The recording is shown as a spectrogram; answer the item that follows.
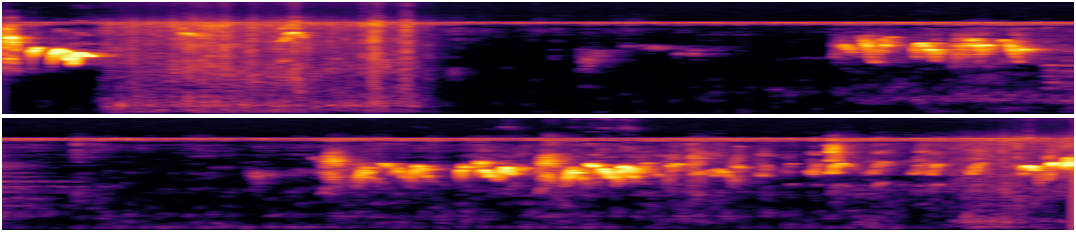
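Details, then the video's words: Young sooty-headed bulbul during a vocal test: a burst of rustling and wing noise opens, then bouts of quick, bubbly chirped phrases with short pauses between them. "kutilang muda tes VOKAL kicau"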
